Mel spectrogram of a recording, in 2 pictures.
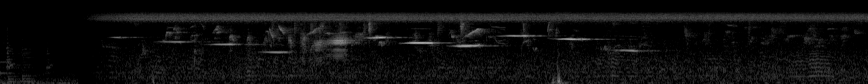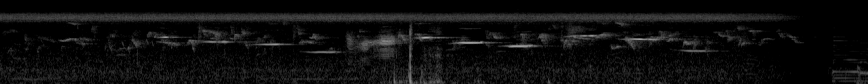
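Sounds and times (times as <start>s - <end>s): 
brown-throated wattle-eye calling with whistled notes: 1.1s - 6.5s, 10.2s - 16.0s.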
